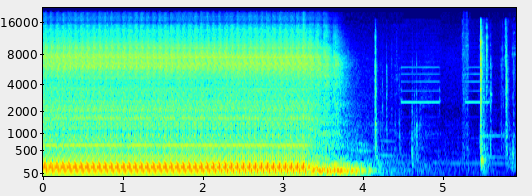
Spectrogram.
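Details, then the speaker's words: 1986 Ford bullnose truck, 302 V8, two-wheel drive automatic, long-sat, first start: heavy solid knock about three per second, judged too pronounced for rod knock; cause unknown. "definitely not a rod knock that is way more pronounced way more solid than a rod knock"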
